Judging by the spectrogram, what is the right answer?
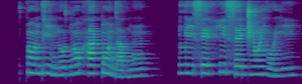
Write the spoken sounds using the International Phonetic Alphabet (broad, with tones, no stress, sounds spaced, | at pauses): t ɔ̃˦ d i˦˨ n o˧ d ɔ̃˦ h a˦ k͡p ɔ̃˦˨ d a˨ b ũ˧ | l i˦ s e˦ h i˦˨ s ɛ˧ d͡ʒ ɔ̃˧ j o˨ j i˧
